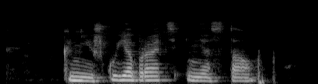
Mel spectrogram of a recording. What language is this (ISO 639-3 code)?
bel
